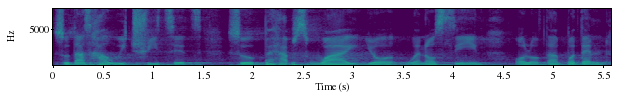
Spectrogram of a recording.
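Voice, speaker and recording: A man on a conference panel answering in a relaxed way, joking with the audience. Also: mid-range voice, a little slow. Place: conference hall. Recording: long hall reverb.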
